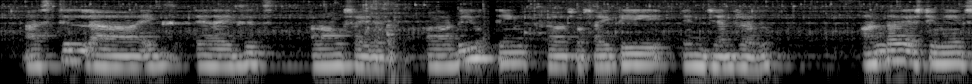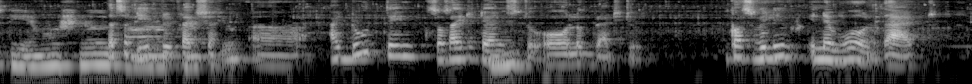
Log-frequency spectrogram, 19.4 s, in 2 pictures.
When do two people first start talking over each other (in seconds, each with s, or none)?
10.8 s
